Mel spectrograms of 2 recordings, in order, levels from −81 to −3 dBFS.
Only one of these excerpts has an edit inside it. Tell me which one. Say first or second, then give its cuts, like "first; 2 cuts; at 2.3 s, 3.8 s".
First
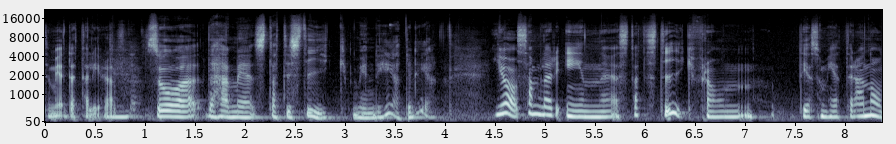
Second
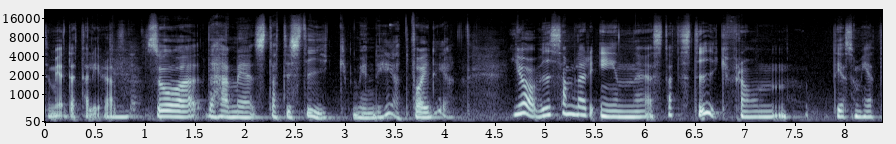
first; 2 cuts; at 3.6 s, 4.7 s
